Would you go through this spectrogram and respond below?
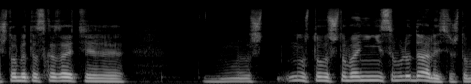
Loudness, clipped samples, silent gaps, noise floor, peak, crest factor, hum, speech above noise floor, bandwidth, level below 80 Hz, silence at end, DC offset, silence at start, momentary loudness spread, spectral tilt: -29 LUFS; under 0.1%; none; -63 dBFS; -14 dBFS; 16 dB; none; 34 dB; 15 kHz; -76 dBFS; 0 s; under 0.1%; 0 s; 12 LU; -5 dB/octave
